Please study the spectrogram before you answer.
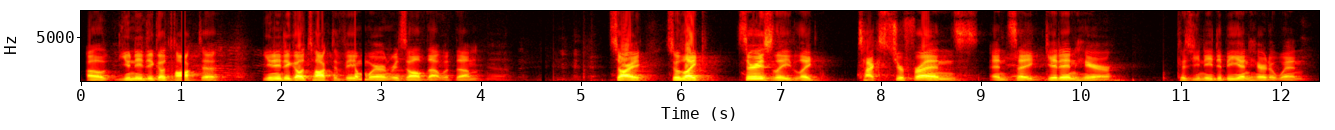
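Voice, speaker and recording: A man's voice: medium pitch, moderate pace. A man emceeing a conference prize giveaway, joking and urging people into the room. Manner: playful, jokey pirate talk. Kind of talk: live event hosting, joking between prize draws. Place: conference theater.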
